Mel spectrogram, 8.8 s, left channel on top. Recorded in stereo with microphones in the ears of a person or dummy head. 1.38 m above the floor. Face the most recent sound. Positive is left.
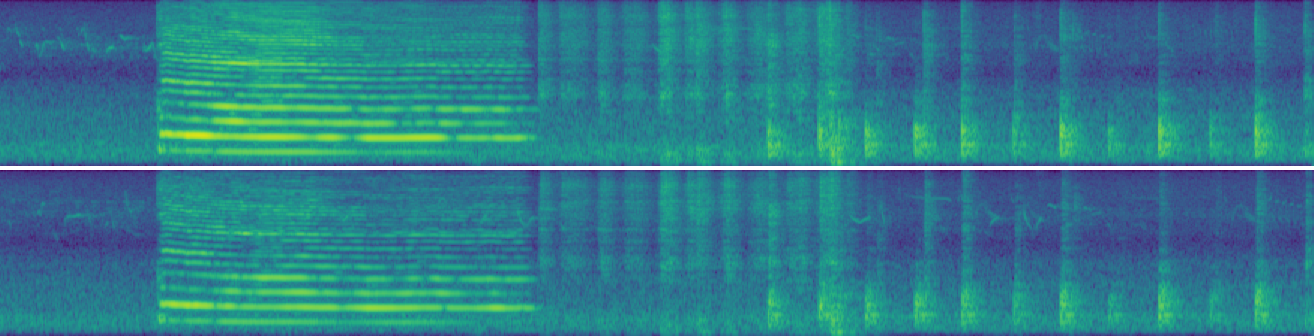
turn(degrees=70)  # may be behind; listen again after turning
